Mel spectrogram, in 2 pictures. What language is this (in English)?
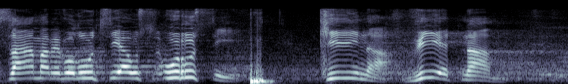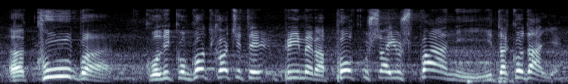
Serbian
